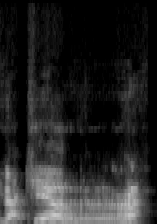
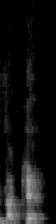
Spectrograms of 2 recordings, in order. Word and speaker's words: Vaquer: The speech by Stephanie Vaquer, and I know that's not how you pronounce it. It's Stephanie Vaquer.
